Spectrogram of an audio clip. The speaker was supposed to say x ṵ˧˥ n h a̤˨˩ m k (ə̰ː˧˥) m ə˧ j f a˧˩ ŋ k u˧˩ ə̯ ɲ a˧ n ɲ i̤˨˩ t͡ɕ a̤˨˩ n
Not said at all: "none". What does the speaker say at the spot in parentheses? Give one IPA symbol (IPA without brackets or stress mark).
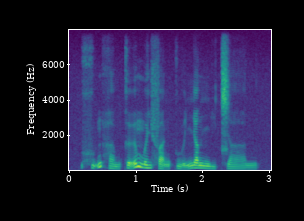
ə̰ː˧˥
